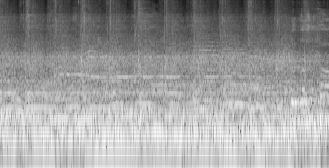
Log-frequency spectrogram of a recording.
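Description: Live rock band playing an instrumental passage, heard from the audience in a stadium: electric guitar and sustained chords over a steady drum beat, with no singing.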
